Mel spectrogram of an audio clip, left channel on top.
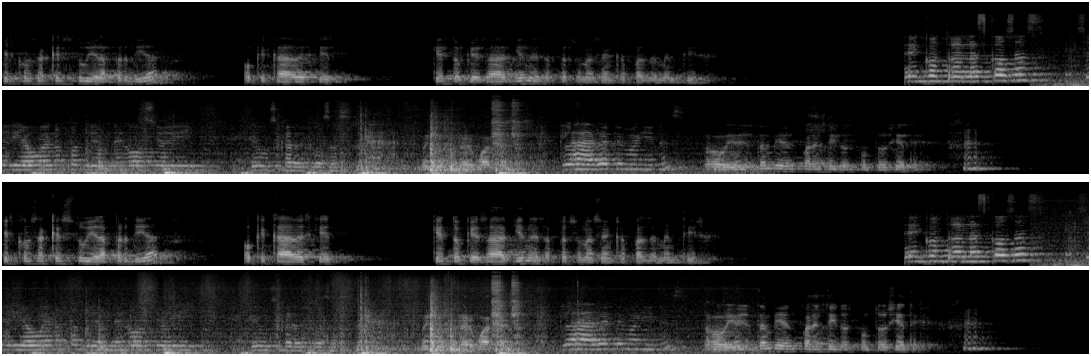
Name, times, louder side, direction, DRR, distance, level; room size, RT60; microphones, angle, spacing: voice 1, 0.0-1.6 2.4-3.3 4.3-7.1 15.0-16.1 17.9-20.1, right 2 dB, 75° right, 4 dB, 2.4 m, -32 dB
voice 2, 9.0-10.3 10.8-12.8 13.3-14.8 16.4-17.6 20.4-20.6, equal, 20° left, 5 dB, 4.2 m, -31 dB
Walk footsteps, 10.3-18.4, right 1 dB, 30° right, 2.4 m, -31 dB
24.5 x 18.0 x 7.2 m, 0.82 s
head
